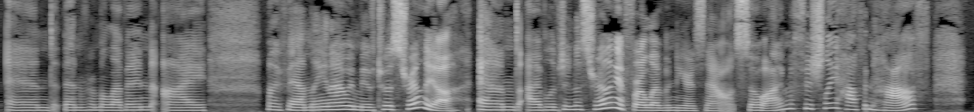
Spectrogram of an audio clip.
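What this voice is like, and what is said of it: Mixed Canadian-Australian accent. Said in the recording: “I am recovering from a cold, but I might also sound funny because I was born in Canada ... my accent is also very confused ... I'm Canadian to my core ... she tried to be a bit more Aussie ... a very mishmash accent”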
